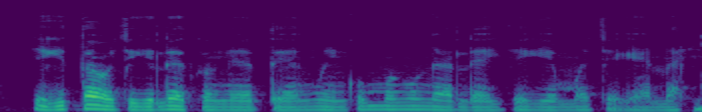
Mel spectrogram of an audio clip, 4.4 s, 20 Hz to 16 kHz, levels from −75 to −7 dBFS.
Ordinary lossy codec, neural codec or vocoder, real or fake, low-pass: MP3, 48 kbps; vocoder, 48 kHz, 128 mel bands, Vocos; fake; 14.4 kHz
